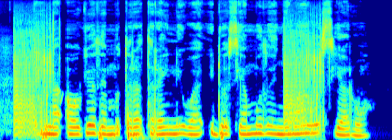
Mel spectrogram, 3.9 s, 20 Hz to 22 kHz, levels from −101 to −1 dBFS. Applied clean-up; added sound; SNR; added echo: classical method spectral subtraction.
